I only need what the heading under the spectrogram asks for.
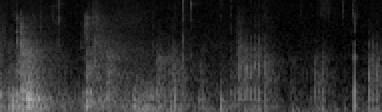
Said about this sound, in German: Bis dann, liebe Grüße und bis zum nächsten Mal aus meinem Chefsessel, auf dem ich sitze. Vielleicht hört man den, der, das Leder.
